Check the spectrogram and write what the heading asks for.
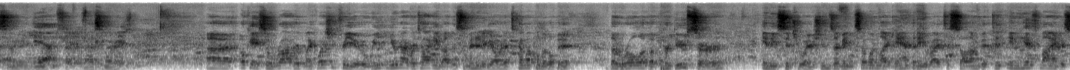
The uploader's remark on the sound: The Songwriting and Collaboration Panel from the Nashville Rock n Pod Expo. I wish the sound quality was better.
